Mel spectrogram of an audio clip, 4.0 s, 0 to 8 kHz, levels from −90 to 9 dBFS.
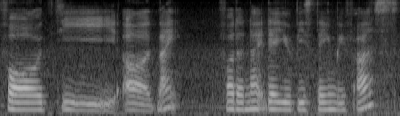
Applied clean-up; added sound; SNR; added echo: none; none; none; none.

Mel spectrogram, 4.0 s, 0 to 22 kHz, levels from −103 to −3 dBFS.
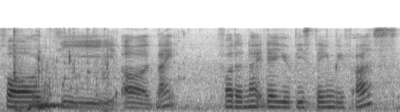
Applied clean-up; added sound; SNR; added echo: none; Toilet flush / Liquid; 6 dB; none.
